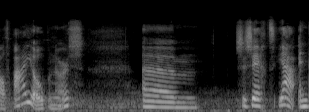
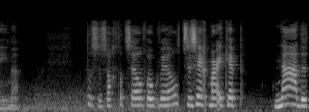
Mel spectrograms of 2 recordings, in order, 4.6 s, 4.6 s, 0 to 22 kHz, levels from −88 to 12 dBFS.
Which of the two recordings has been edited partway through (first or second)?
second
